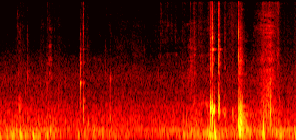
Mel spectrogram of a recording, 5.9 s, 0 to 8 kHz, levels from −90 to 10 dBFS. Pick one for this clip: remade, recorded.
recorded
